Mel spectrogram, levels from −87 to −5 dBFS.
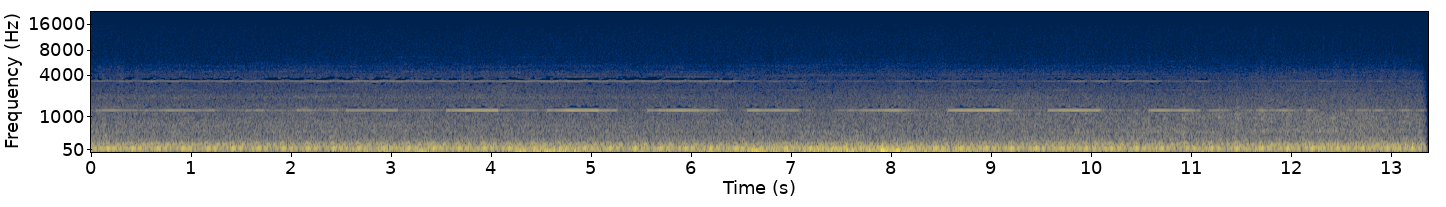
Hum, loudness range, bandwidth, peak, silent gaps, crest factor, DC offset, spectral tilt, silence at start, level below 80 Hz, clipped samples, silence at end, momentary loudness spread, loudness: none; 1 LU; 5.6 kHz; -6 dBFS; none; 18 dB; under 0.1%; -8 dB/octave; 0 s; -28 dBFS; under 0.1%; 0 s; 2 LU; -29 LUFS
